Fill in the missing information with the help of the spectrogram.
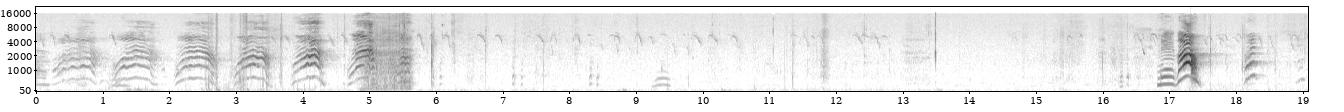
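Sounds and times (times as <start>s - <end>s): chicks cheeping: 0.0s - 1.9s, 3.1s - 10.7s, 15.4s - 16.9s
chickens squawking: 0.0s - 6.3s, 16.1s - 19.0s
chicken clucks: 5.4s - 10.6s, 16.0s - 16.8s.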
